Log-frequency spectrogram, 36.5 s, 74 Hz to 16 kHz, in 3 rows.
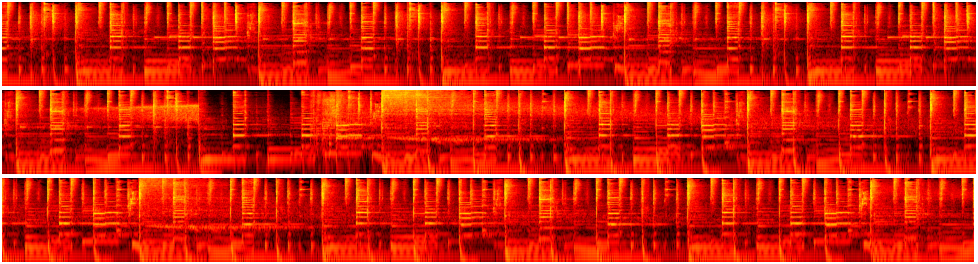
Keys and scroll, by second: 3.2 shift+k, 3.6 space, 4.1 space, 4.3 e, 13.3 typing, 14.5-17.4 typing, 22.3 alt+m, 22.3 alt+o, 23.7 alt+q, 28.4 space, 30.3 space.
